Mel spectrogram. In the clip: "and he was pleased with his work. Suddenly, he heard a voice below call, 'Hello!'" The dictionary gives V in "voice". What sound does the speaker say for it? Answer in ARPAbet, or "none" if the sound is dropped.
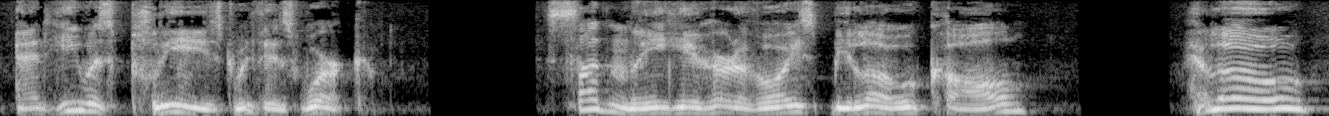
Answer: V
